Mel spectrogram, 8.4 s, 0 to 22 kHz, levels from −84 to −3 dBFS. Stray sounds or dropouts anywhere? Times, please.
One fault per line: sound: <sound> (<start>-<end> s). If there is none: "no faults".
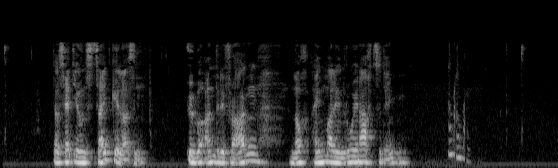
sound: chirp (6.7-7.1 s)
